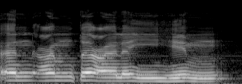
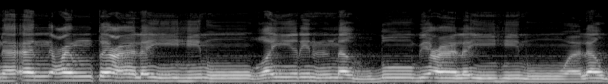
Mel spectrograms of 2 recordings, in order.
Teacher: Cara kedua Qalun juga menggunakan silah, sehingga huruf mim yang biasanya kita baca sebagai sukun diberi dammah, dan bahkan diberi madd, yaitu panjang tambahan pada huruf mim.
